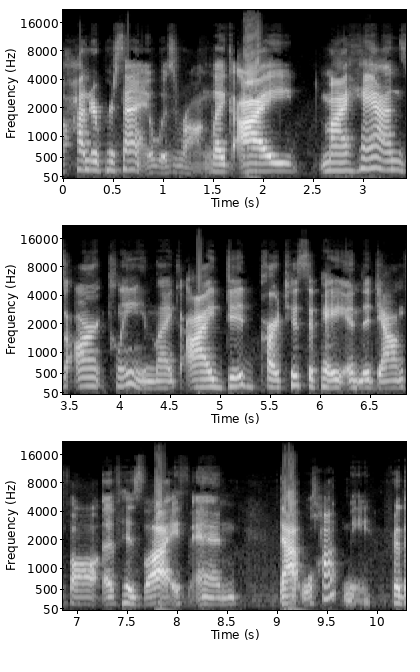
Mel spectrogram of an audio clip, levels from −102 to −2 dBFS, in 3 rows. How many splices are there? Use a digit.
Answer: 0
